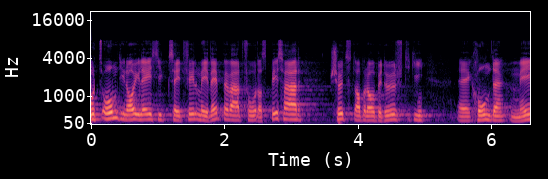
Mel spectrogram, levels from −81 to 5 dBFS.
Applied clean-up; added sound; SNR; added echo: none; none; none; none.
